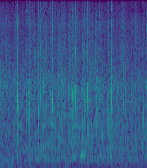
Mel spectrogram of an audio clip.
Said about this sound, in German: Erstmal Ihr Applaus.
